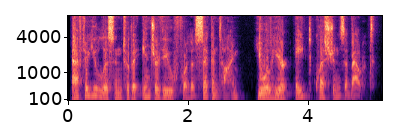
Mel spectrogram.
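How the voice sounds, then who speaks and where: A man reads out item numbers and exam instructions in a measured, formal way. His voice has a slightly husky, breathy edge at an ordinary pitch. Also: very animated. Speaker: test announcer.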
